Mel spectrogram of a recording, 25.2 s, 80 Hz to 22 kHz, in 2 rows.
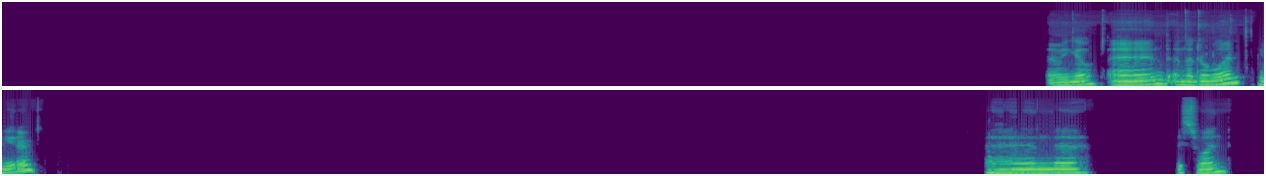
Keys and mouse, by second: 0.8-1.2 shift+middle drag, 2.0 F10, 3.0 F9, 10.6 middle click, 10.8 middle click, 11.9 Tab, 12.6 alt+shift+z, 12.8 shift+middle drag, 13.3 a, 21.3-22.1 middle drag, 22.9 shift+middle drag, 23.3-23.6 middle drag, 24.1-24.4 right drag, 24.4-24.9 middle drag, 25.0 Tab.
